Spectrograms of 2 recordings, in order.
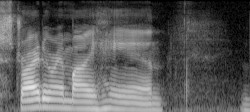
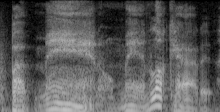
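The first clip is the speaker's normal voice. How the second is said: breathy hush, much softer; awed whisper; 6 semitones lower, 12 dB quieter than usual. Real, not acted. Vlogger admiring his Strider, whispering in awe. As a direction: whisper it like the knife is sacred.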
